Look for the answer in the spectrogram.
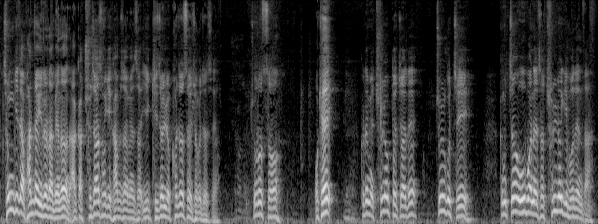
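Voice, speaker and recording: A man's voice: medium pitch, warm tone. A man giving an online exam-prep lecture, quizzing his students with constant rhetorical questions and insistently repeating key terms.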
